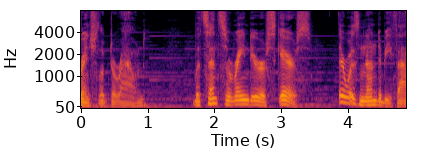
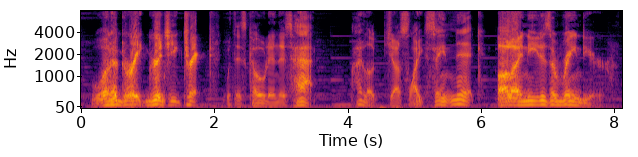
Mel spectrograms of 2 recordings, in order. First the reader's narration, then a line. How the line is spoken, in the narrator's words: he chuckled and clucked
